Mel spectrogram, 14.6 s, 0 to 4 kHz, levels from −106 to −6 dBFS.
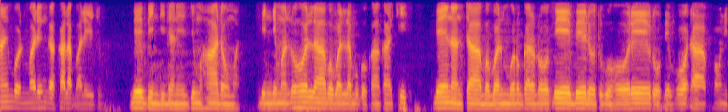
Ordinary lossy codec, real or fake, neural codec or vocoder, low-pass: AAC, 24 kbps; real; none; 3.6 kHz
